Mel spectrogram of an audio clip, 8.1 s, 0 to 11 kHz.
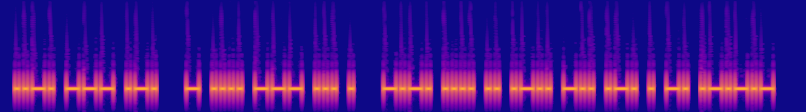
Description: Morse code, heard as a keyed tone, about 28 wpm, 700 Hz. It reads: FOR THOSE CHILDREN.
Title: Sentences from Top 1000 Words - Review Part 1 - 28wpm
